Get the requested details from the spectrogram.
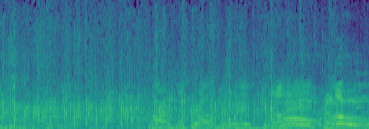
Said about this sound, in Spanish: Está aquí y pide un aplauso para... Un aplauso de bote para...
